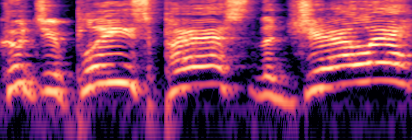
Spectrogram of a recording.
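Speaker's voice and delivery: very high, squeaky country-bumpkin voice. Retelling a commercial where the hick answers: imitating a hick. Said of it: "the hick is like".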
